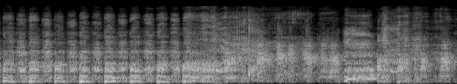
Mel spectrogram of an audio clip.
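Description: A dog in Los Angeles makes rough, raspy growling and snuffling noises, loud, in steady rhythmic bursts that continue throughout with no pauses or talking.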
